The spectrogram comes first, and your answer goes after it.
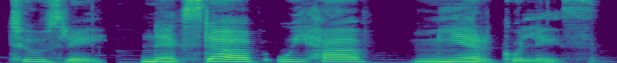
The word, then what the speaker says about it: miércoles: Next up, we have miércoles. Note the accent on the E. It means we have to place special emphasis on that letter when pronouncing it. It basically lets us know that it's not miércoles or miércoles, but miércoles, meaning Wednesday.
